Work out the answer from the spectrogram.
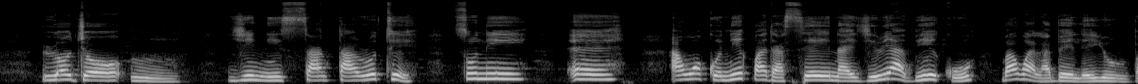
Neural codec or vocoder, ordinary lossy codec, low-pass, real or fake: vocoder, 44.1 kHz, 128 mel bands every 512 samples, BigVGAN v2; none; 19.8 kHz; fake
